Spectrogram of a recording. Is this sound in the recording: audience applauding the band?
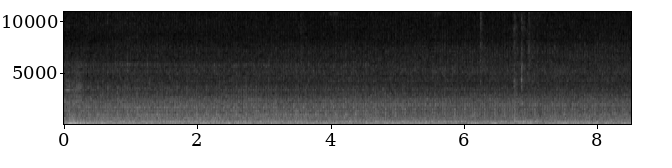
no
